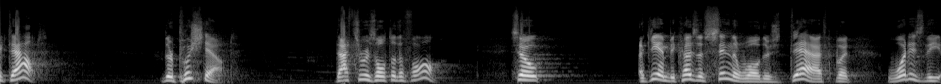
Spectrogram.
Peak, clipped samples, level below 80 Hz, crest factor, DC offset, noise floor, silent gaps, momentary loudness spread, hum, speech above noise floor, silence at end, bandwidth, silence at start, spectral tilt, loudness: 0 dBFS; under 0.1%; -64 dBFS; 18 dB; under 0.1%; -64 dBFS; none; 12 LU; none; 47 dB; 0 s; 14.5 kHz; 0 s; -5.5 dB/octave; -18 LUFS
